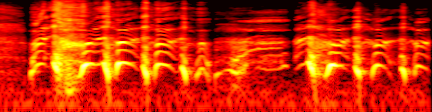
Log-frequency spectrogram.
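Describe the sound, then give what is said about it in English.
An old man staggers through an emergency door, coughing heavily and repeatedly into a grimy old handkerchief in wet, hacking bursts, two fits separated by a brief raspy wheeze, loud, with no speech. “An old man staggered through, coughing, and I mean coughing, into a grimy old handkerchief.”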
